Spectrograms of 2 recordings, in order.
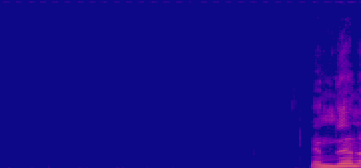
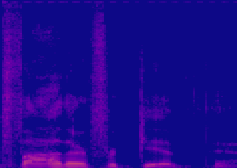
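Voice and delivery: much softer, lower, near-whispered prayer; hushed plea; 7 semitones lower, 18 dB quieter than usual. Retold or imitated. Jesus on the cross forgiving his killers, barely audible. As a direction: breathe it out like a dying plea. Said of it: "he said".

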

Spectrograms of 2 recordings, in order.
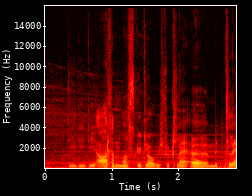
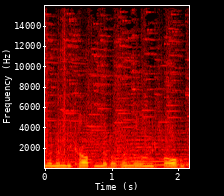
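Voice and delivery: ordinary talk

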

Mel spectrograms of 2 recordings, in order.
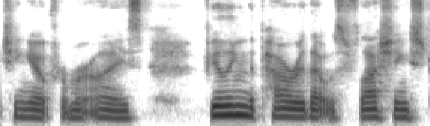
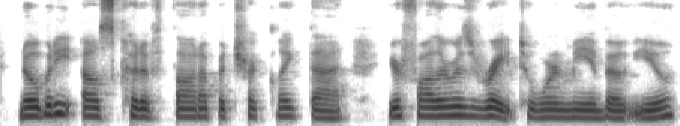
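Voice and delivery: ordinary delivery

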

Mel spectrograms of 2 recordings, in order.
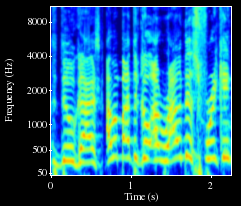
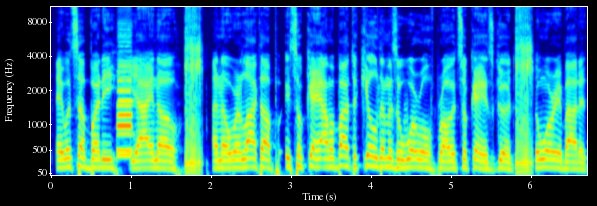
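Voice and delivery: low, gentle reassurance to a caged buddy; soothing the pet; 9 semitones lower than usual. Real, not acted. Reassuring a locked-up wolf buddy, low and gentle. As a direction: talk low and calm like comforting a dog.

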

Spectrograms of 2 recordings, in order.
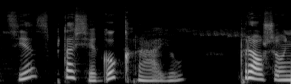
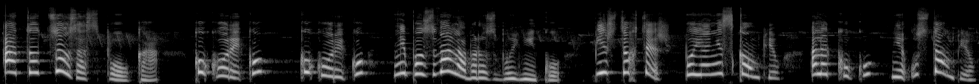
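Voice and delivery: shrieking cuckoo; 10 semitones higher than usual. A narrator's reading. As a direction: screech back at the rooster. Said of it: "wrzaśnie".

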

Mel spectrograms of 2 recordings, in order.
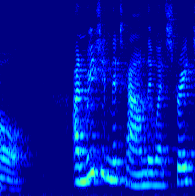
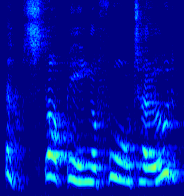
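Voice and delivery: slow, higher-pitched pleading; despairing cry; 5 semitones higher, 4 dB louder, slower than usual. A narrator's reading. Mole begs Toad to stop being a fool, despairing. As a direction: beg him in despair. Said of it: "cried the mole despairingly".

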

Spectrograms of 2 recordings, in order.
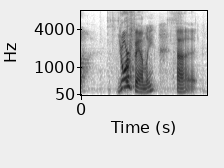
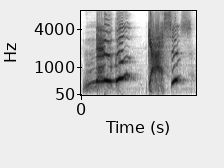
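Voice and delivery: snooty nasal voice; 7 dB louder, much slower than usual. Shown as a demonstration. Repeats the snooty noble voice.

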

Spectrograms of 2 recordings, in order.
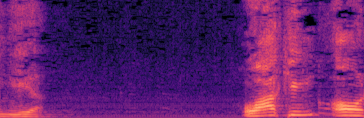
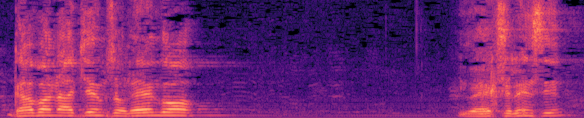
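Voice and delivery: normal talking voice

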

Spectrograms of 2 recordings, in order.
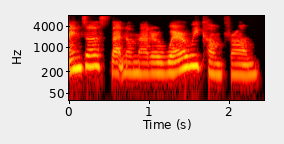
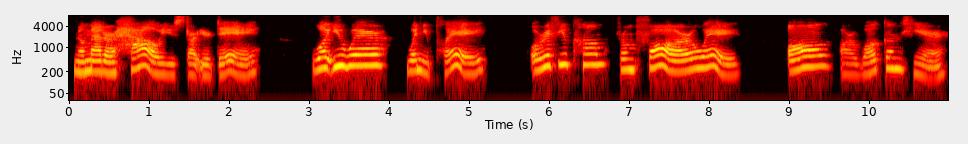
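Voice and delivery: put-on lilting read-aloud for young kids, refrain given room; storytime reading; slower than usual. Librarian reading a welcome book to schoolchildren, storytime lilt. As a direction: read it like a picture book to a class.

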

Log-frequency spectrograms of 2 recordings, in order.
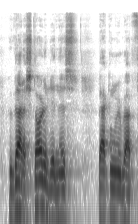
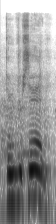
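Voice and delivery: higher, louder rallying call; loud cheer; 6 semitones higher, 10 dB louder, slower than usual. Real, not acted. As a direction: shout it out to the crowd. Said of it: "Two percent, baby".

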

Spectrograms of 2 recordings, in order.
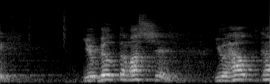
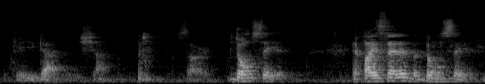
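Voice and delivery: hushed, mock-caught confession, half whispered; soft, rueful give-in to a child; sheepish, quiet admission; 7 semitones lower, 6 dB quieter than usual. Father admitting to his son he said it, quiet and sheepish.

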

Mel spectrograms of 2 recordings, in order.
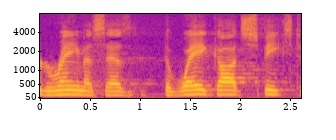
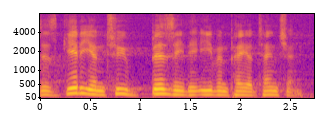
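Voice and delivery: ordinary delivery

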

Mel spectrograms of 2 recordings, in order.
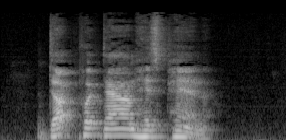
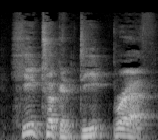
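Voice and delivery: plain reading voice

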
